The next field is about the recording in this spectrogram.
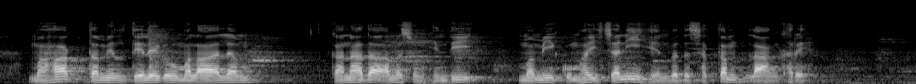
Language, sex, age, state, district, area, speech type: Manipuri, male, 45-60, Manipur, Churachandpur, rural, read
